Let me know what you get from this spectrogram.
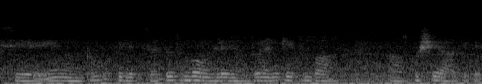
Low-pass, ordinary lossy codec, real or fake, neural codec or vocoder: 7.2 kHz; MP3, 24 kbps; real; none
